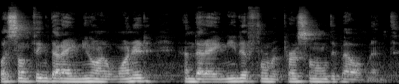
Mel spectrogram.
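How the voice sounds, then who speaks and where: A man's very fast, monotone delivery with flat intonation, noticeable background noise, and audible room echo. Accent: Spanish. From Mexico. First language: Spanish. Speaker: university student. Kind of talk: prepared self-presentation for a class assignment. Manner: formal.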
